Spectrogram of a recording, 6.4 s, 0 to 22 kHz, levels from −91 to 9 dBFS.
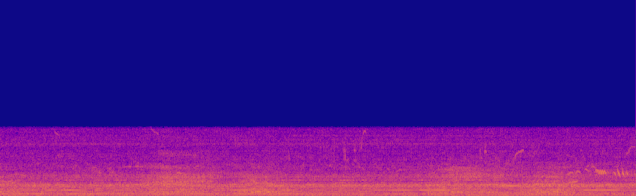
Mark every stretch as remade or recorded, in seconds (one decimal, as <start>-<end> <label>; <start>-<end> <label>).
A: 0.0-2.0 recorded; 2.0-2.9 remade; 2.9-6.4 recorded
